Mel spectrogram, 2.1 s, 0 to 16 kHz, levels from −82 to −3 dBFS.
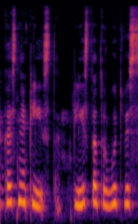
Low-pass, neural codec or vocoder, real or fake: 14.4 kHz; vocoder, 48 kHz, 128 mel bands, Vocos; fake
